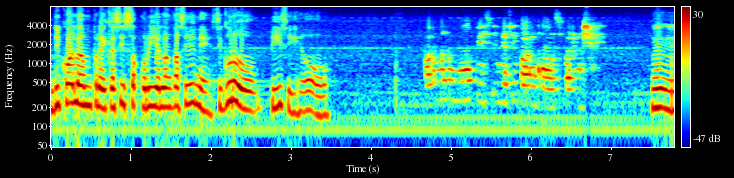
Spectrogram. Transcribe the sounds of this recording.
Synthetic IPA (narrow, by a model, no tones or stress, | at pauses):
hɪnd̪iːkoʔɐlampɾɛkɐsɛsɐkʊɾiːjɐlɐŋkɐsɛjonɛsɪɡuːɾopiːsɪʔoːʔo | paːɾɐŋɐlɐmopiːsɪɪkɐsɛpaːɾɐŋkospaːɾɐŋʃɐ | m̩ːʔ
